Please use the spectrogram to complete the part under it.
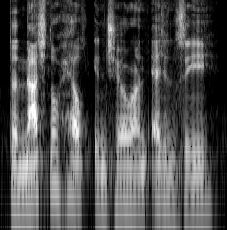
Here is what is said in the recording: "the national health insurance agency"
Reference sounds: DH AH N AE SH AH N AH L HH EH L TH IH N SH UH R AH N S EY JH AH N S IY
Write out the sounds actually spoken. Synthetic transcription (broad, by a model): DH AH N AE SH AH N AH L HH EH L TH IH N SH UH R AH N EY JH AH N S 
